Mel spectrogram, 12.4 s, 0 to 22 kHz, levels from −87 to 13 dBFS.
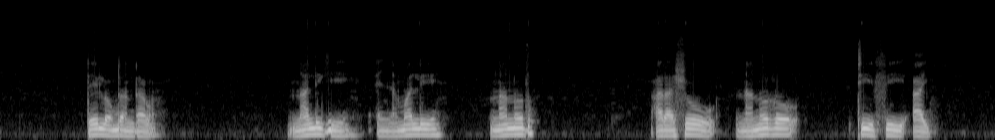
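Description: A speech recording with compressed frames skipped at 1.47 s and 6.6 s. At each point the speech jumps forward by roughly a tenth of a second, which fits several missing 23.2 ms frames. The decoder either never received them or discarded them as damaged. Unlike a network dropout, there is no silent gap. The words simply lurch ahead.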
